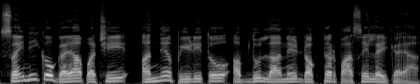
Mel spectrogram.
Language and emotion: Gujarati, neutral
